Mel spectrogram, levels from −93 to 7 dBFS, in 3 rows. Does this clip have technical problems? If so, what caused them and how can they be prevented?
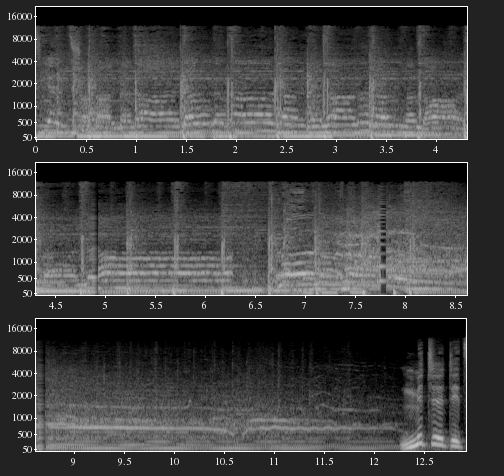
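Yes. Burst of packet loss at 4.87, 7.75 and 8.65 s: lost packets left the last sound held and fading for 60 ms, with 60 ms skipped. A steadier network link, a deeper jitter buffer or forward error correction would prevent these gaps.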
